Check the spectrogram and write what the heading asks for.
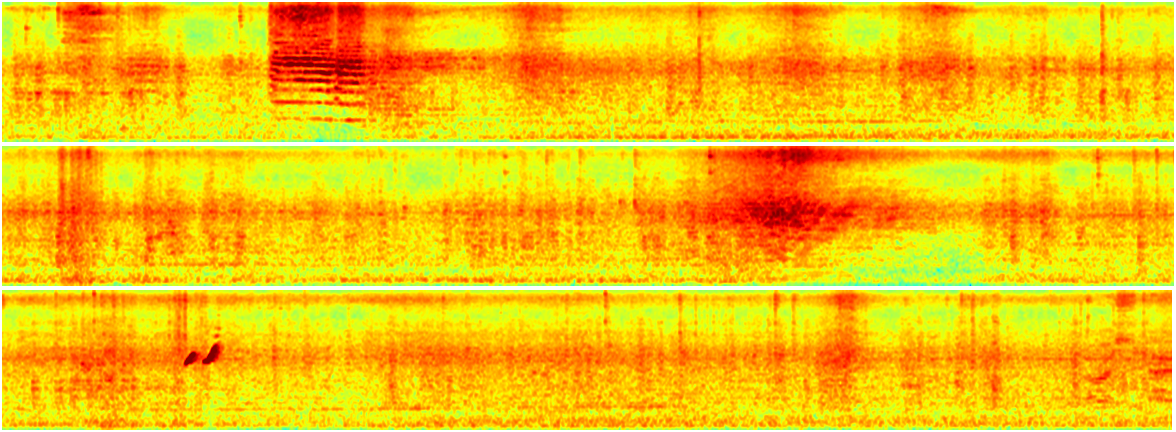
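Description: Intercity bus engine running steadily under way, heard from inside the cabin as a continuous low rumble. A loud horn blast comes about two seconds in, and another loud, rising-and-falling swell comes around the middle.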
